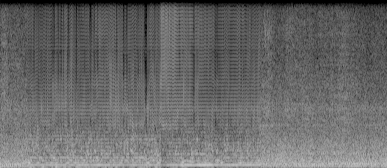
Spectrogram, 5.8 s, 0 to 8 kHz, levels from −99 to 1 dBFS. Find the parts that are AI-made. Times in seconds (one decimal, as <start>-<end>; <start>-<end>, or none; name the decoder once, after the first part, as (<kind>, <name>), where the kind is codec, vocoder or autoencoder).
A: 0.4-3.9 (vocoder, BigVGAN v2)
